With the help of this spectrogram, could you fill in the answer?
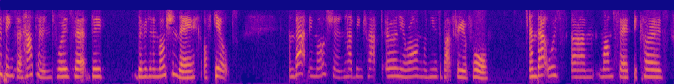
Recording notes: Takes your calls for healing live today!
